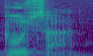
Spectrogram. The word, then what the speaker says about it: Busan: I've returned to Pusan harbor how do you pronounce POC push that Busan Busan Busan Busan but a lot of people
